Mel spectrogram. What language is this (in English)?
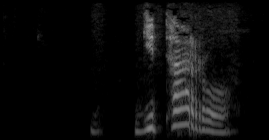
Esperanto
